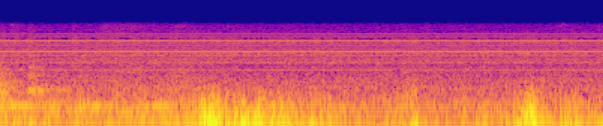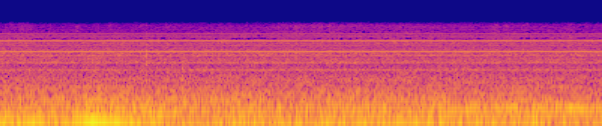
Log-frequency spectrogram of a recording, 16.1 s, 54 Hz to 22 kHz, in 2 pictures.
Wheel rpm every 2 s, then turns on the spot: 0, 0, 0, 0, 0, 0, 0, 0.
none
